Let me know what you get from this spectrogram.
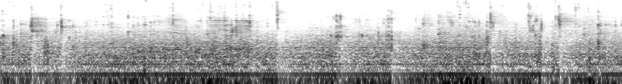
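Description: Close-miked chewing and wet mouth smacking as a woman eats fried chicken with her fingers, with irregular smacks and bites throughout. A steady low hum runs underneath.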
